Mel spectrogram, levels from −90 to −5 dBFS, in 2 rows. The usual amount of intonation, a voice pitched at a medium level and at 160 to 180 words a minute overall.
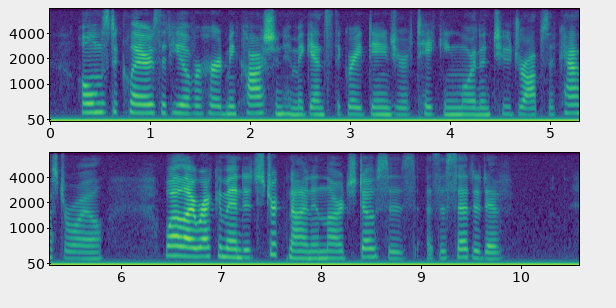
No: average, 3.5 semitones; high, 200 Hz; average, 175 wpm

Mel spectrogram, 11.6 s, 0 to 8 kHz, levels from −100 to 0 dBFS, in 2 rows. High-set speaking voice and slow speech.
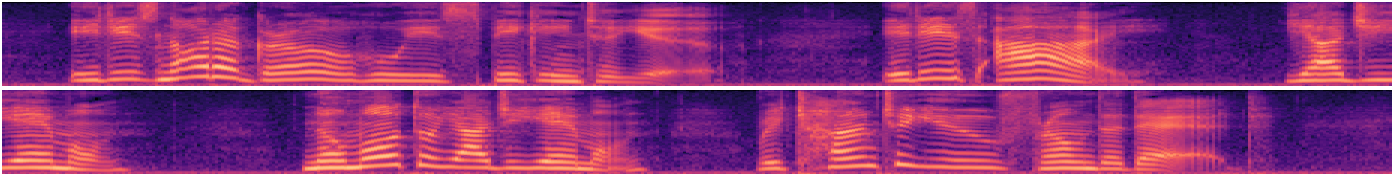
Yes: high, 230 Hz; slow, 125 wpm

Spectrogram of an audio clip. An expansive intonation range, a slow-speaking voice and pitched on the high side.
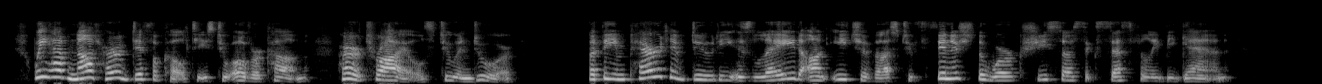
Yes: wide, 7.5 semitones; slow, 130 wpm; high, 235 Hz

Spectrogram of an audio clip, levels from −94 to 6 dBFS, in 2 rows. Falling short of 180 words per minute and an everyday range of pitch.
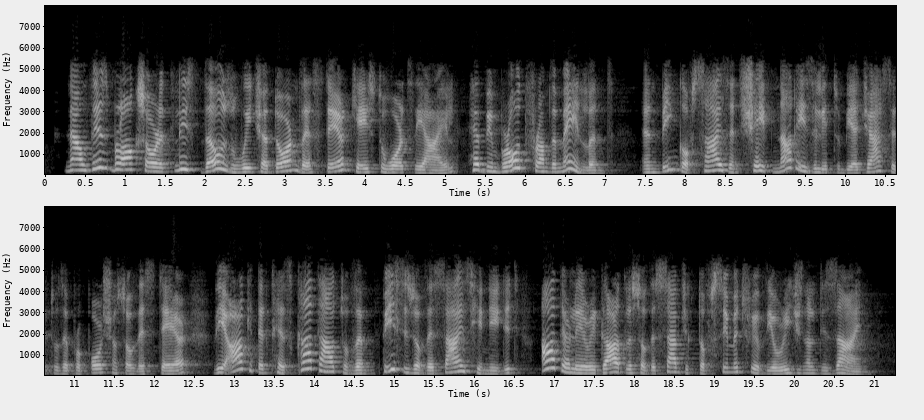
No: average, 170 wpm; wide, 7.2 semitones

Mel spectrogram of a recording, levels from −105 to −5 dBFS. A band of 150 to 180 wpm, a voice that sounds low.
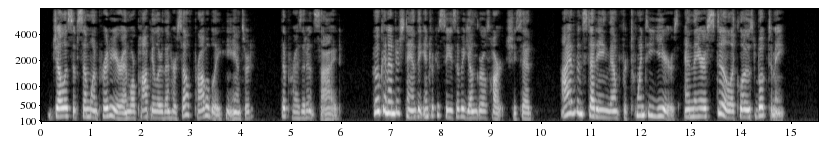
No: average, 175 wpm; high, 230 Hz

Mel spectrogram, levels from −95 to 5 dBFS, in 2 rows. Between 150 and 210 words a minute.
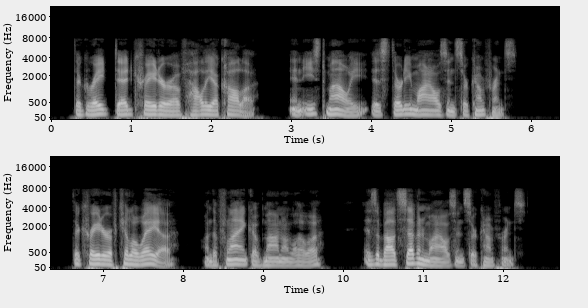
No: average, 140 wpm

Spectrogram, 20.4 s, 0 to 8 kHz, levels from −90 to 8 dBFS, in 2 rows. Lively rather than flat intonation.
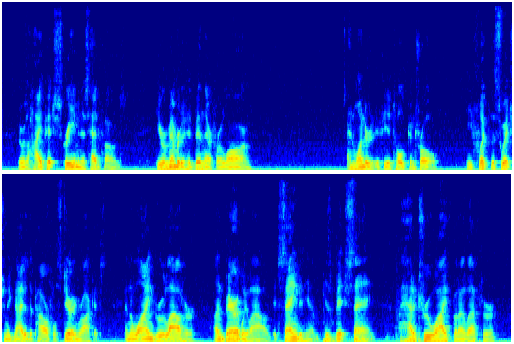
No: average, 3.3 semitones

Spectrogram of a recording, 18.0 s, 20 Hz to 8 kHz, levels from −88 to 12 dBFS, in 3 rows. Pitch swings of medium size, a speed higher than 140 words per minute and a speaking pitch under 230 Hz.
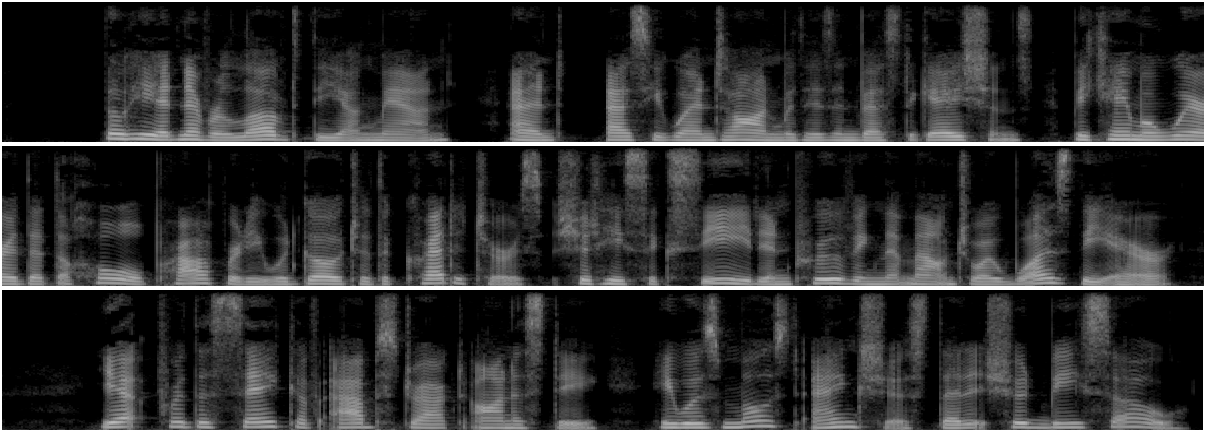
Yes: average, 4.5 semitones; average, 175 wpm; medium, 185 Hz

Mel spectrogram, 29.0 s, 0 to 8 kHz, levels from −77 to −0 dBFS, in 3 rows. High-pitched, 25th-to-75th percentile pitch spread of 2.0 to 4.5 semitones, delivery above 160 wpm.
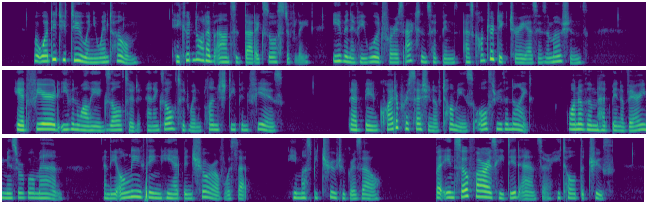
Yes: high, 210 Hz; average, 3.6 semitones; average, 195 wpm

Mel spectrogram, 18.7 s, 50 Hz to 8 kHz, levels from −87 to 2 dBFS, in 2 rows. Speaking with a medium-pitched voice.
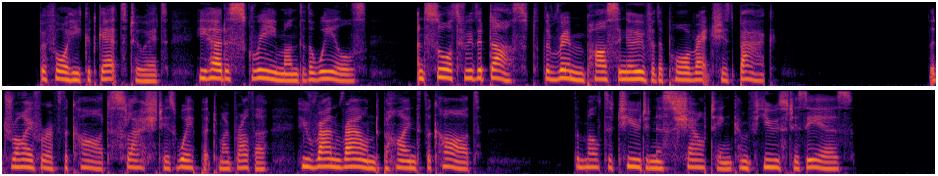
No: high, 210 Hz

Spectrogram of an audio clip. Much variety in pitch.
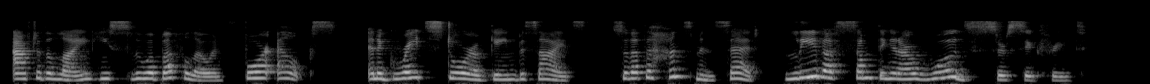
No: average, 4.2 semitones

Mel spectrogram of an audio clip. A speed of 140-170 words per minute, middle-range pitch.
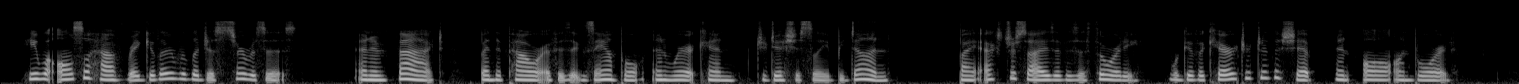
No: average, 160 wpm; high, 205 Hz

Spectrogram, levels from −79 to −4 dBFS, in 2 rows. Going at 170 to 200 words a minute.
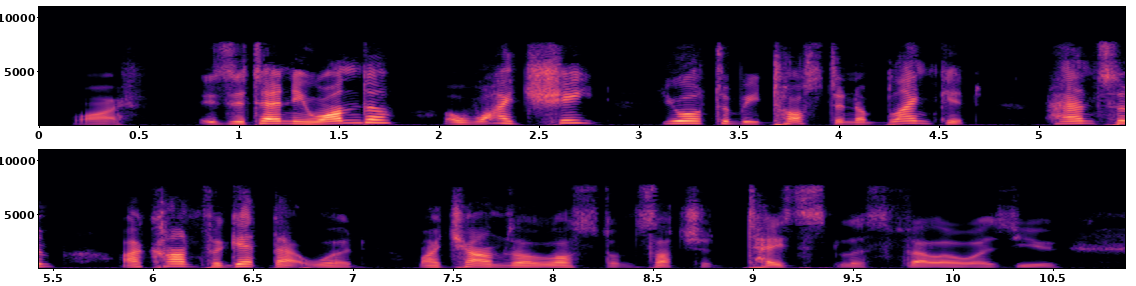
Yes: average, 180 wpm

